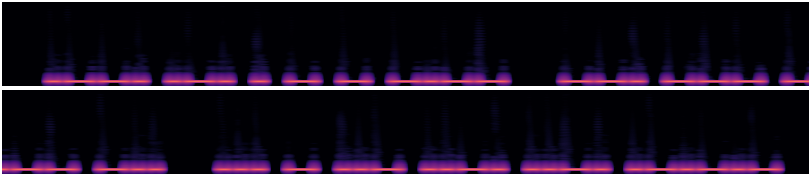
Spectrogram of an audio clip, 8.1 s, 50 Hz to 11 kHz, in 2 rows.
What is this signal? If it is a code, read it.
Morse code, heard as a keyed tone, about 28 wpm, 700 Hz. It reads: PRETTY GOOD STUFF.
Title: Sentences from Top 1400 Words 28wpm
